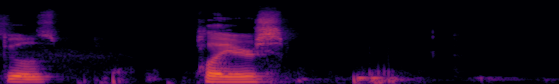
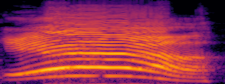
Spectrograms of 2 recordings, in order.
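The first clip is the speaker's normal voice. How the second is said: mock cheer; 11 semitones higher, 13 dB louder, much slower than usual. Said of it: "and you're like".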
